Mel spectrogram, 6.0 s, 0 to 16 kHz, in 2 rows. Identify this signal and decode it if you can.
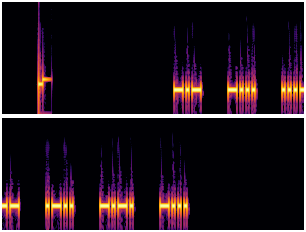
Morse code, heard as a keyed tone, about 40 wpm, spaced as for 23 wpm, 700 Hz. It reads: KB3LCB
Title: USA Call Signs - 3x Character Spacing - 40wpm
